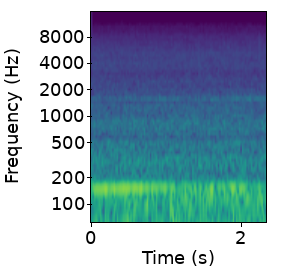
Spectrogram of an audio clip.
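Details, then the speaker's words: 2015 Honda Pilot on a test drive in 102°F heat after a wheel bearing replacement, with the axle nut torqued. Steady low road rumble at speed, with no whine or hum where the noise was heard before: wheel bearing noise gone. "and now you don't really hear much. Okay, actually you don't hear nothing right now. Now the noise is not there no more."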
